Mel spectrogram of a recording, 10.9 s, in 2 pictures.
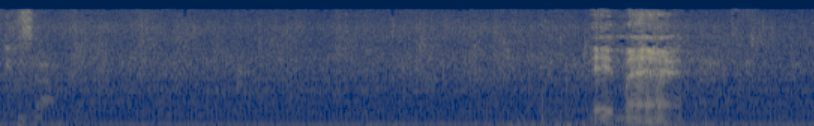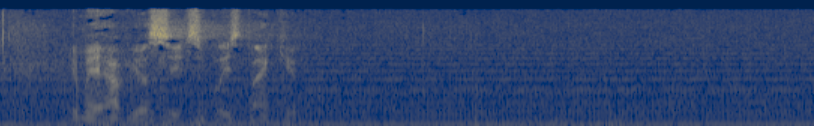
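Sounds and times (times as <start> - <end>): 
audience clapping: 0.0 - 6.2
speech: 3.9 - 4.6, 6.0 - 7.6.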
